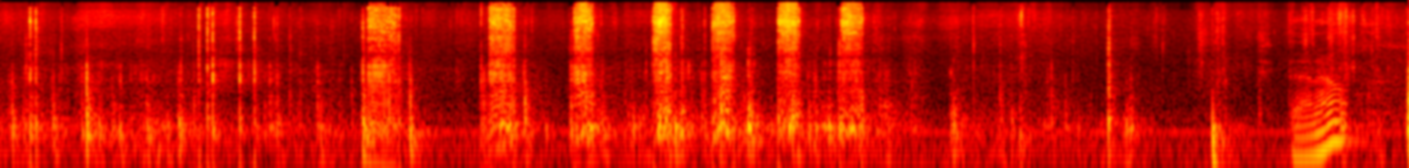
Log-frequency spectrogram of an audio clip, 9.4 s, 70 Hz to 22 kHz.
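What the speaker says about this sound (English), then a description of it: "Now I take these screws out on the side," Screws being backed out with an 8mm socket on a 2007-2013 BMW 328i headlight assembly, giving rapid ratcheting clicks in short bursts, close and fairly loud, with brief pauses and a final squeaky turn.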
